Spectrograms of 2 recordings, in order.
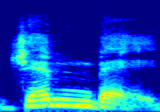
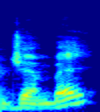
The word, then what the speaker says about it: djembe: or a j but it actually starts with the letter d but we don't really pronounce the d the d is kind of silent so we call it jembe gem gembe gembe so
